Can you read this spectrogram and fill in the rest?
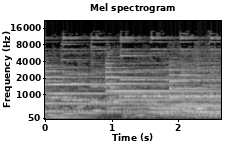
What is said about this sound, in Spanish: Y cada Navidad escucharás sonar esta campana mágica.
